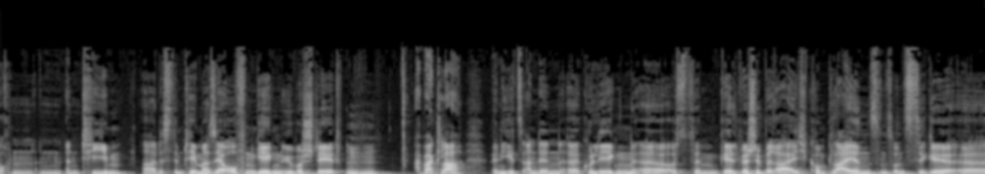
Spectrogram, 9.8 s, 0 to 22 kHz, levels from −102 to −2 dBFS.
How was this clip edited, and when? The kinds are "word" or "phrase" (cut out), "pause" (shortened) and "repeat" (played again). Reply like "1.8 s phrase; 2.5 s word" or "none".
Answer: 1.3 s pause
